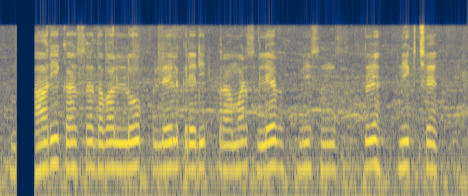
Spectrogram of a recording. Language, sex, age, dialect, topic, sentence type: Maithili, male, 18-24, Eastern / Thethi, banking, statement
